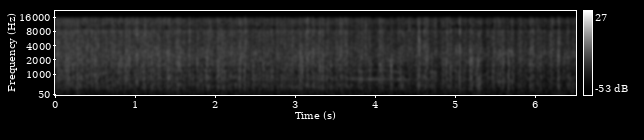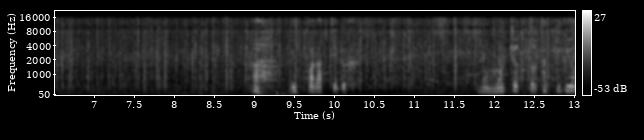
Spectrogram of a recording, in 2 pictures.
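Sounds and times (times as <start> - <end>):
rain pattering on a tarp: 0.0 - 13.0
sharp ticks and drips: 4.5 - 13.0.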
